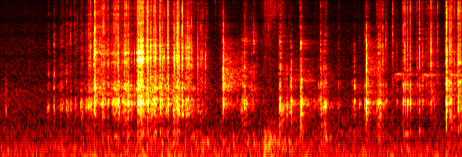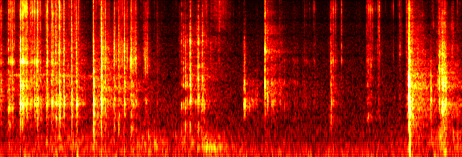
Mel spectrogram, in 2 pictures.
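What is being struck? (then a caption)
Bar soap cut with a metal knife. A metal knife scores a solid green bar of soap held in the palm and shaves off small cubes. Dry, crunchy scraping and cutting comes in bright, crackly bursts with short pauses between strokes, and a few sharp clicks stand out.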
